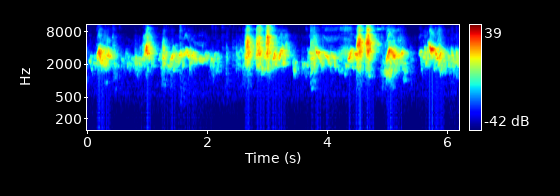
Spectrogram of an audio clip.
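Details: A captive flock of budgerigars singing and chirping indoors: dense, continuous warbling chatter with scratchy chirps and short bright notes overlapping, rising and falling in bursts every second or so.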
